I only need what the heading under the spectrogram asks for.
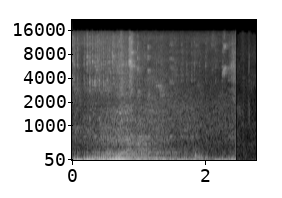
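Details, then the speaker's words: Mercedes-Benz M103 engine, being tuned for low idle with AC on, fitted with AMG exhaust tips. Deep, throaty rev that swells and settles before cutting off; healthy, even exhaust note with no misses or rattles, praised as sounding good. "Tapos yung huling ginawa natin, yung tambucho. If you watch that video, yan, yung AMG tips. Oh, diba? Ito yung tunog. Ganda oh."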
